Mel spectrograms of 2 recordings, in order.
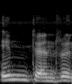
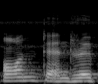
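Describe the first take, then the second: First: The first syllable sounds like "in". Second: The first syllable sounds like "on". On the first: The speaker calls it wrong. "इसको इन टेंड्रे नहीं पढ़ते हैं" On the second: The speaker calls it right. "ऑन टेंड्रे पढ़ते हैं"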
